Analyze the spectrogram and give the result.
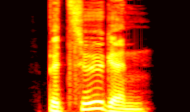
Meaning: first/third-person plural subjunctive II of beziehen
- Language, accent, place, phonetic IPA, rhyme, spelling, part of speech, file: German, Germany, Berlin, [bəˈt͡søːɡn̩], -øːɡn̩, bezögen, verb, De-bezögen.ogg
